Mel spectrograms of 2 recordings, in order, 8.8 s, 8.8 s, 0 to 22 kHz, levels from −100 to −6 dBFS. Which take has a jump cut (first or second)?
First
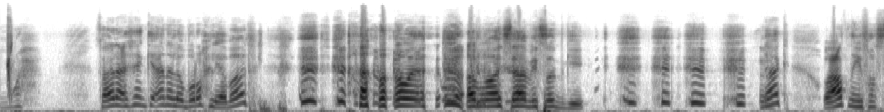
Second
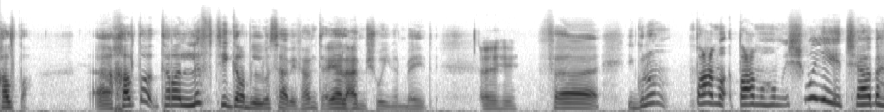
first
